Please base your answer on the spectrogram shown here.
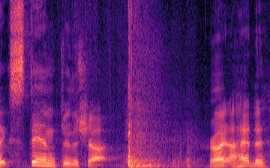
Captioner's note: club smacking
